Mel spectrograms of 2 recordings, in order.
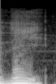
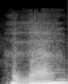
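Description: First: "the" said as "thee" with a long ee before a vowel. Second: "the" said short as "thuh" before a consonant. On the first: Teacher showing students "the" as "thee" before a vowel. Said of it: "منطقها the لو جه بعديها vowel". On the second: Teacher showing students "the" as "thuh". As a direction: say "the" as "thuh", with a short weak vowel. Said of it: "هي بتتنطق the ولا the؟". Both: Shown as a demonstration.

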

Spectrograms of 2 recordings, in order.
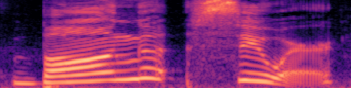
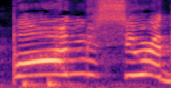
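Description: First: "Bong sewer" read slowly, each syllable as English words; read as spelled. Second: "Bong sewer" squealed high and louder in mockery; mock bad French. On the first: Retold or imitated. Reading Hagrid's line to friends, slow and deliberate. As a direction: sound out "Bong sewer" as Hagrid's bad French. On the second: Friend gleefully echoing Hagrid's bad French, high and loud. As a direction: delight in the silly "Bong sewer". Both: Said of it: "supposed to be bonsoir".

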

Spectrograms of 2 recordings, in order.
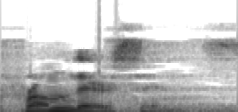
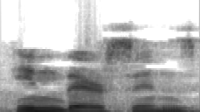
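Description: First: Slow, quieter, weight on "from"; stress on FROM. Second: Slow, deliberate weight on "in"; stress on IN. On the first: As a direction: lean on "from" as the correcting word. Contrasting from with in. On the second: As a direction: lean on "in" to set up a contrast. Contrasting in with from. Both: Shown as a demonstration.

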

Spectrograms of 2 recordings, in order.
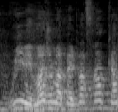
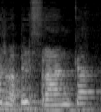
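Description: First: Quick, high protest with "Franca" stressed on final "ca"; protest, throwing back "Franca" with end stress; mimicked wrong stress. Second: "Franca" hit on the first syllable, high; Italian stress. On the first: Exasperated Italian mimics the nurse, end stress on "Franca". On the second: Retold or imitated. Exasperated Italian corrects the nurse, first-syllable stress on "Franca". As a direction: insist on a strong "Fran" in "Franca". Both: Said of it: "où est-ce que vous mettez l'accent".

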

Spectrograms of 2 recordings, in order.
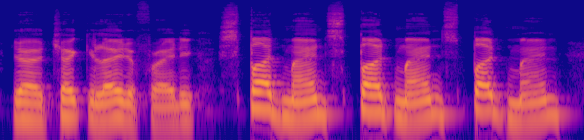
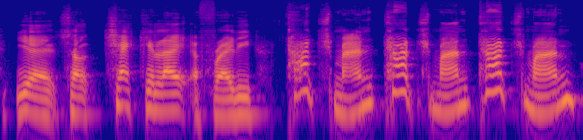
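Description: First: Low street-slang mouse farewell; deep-voiced brother. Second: Lightly voiced street-slang mouse; casual swaggering sign-off; cool brother. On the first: Other mouse brother bidding Freddy goodbye, deep-voiced. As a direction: echo the cool sign-off down low. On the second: Mouse brother saying goodbye to Freddy, cool.

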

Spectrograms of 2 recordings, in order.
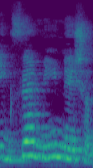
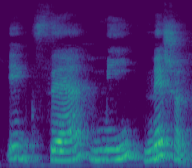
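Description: First: Said in the usual way. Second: examination slowly as এক, জ্যা, মি, nation; syllable by syllable. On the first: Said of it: "আমি যদি বলি". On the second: Shown as a demonstration. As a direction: count out the beats of examination with pauses. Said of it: "যতবার এসে লাগবে". (Examination থেমে থেমে, ভাগ করে)

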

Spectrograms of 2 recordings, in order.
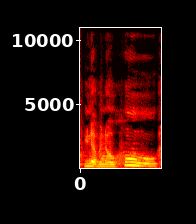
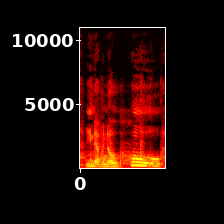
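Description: No difference in how they are said.

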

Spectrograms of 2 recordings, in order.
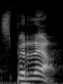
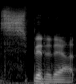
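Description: First: Loud, high-pitched blurt; emphatic blurt. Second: Said in the usual way. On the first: Shown as a demonstration. Repeats advice as a command.

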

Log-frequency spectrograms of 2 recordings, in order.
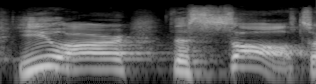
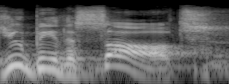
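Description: First: Said in the usual way. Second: "You be the salt" slow, each word leaned on; playful slang. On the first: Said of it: "since I have bad English". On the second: Shown as a demonstration. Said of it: "since I have bad English, I'll say it like this".

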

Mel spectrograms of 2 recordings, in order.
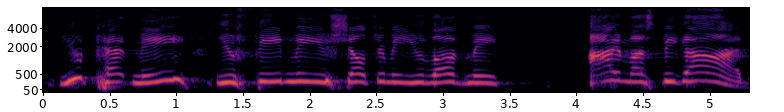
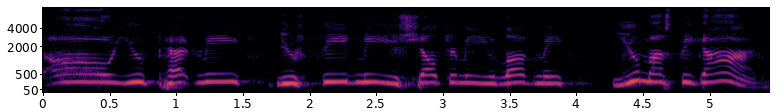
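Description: First: Louder, with a laugh, self-satisfied; a cat that knows it's the boss; hammed-up entitled cat, louder and pleased with itself; smug cat. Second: A dog humbly amazed at its master; grateful dog. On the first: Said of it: "A cat says". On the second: Retold or imitated. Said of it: "a dog looks at you and says".

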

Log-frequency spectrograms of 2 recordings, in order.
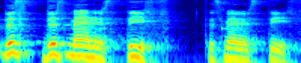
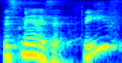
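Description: First: Imitated African accent. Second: Put-on "thief" rising into a question, softer and without the accent; questioning echo. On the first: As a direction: put on a local African translator's accent. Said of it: "I'm not gonna do the accent". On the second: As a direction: echo it back, lifting "thief" in disbelief. Crew repeats it in disbelief.

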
